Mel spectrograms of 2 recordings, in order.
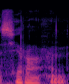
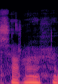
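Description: First: The first syllable has the vowel 'i'. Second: The first syllable has the vowel 'a'. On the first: "بالكسر" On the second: "بالفتح كما هو واضح"

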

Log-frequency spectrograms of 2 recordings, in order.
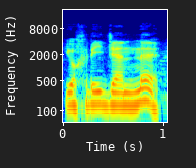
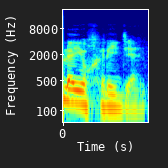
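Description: First: The verb starts with yu, middle vowel i. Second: The verb starts with ya, middle vowel u. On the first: The mighty will drive someone else out. "شوفوا الياء مضمومة والراء مكسورة يعني متعدي" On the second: The mighty will go out by themselves. "بفتح الياء وضم الراء"

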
